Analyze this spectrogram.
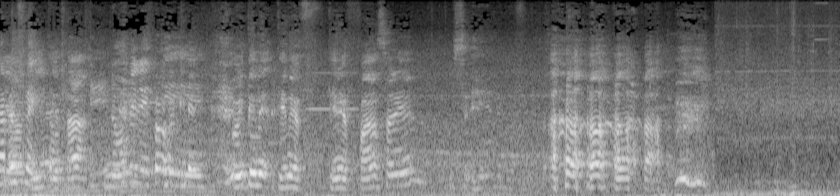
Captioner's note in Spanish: risas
